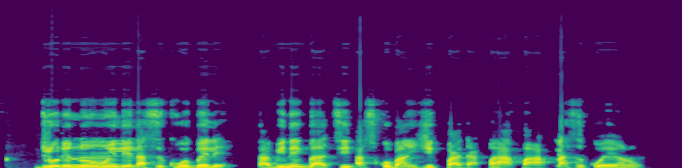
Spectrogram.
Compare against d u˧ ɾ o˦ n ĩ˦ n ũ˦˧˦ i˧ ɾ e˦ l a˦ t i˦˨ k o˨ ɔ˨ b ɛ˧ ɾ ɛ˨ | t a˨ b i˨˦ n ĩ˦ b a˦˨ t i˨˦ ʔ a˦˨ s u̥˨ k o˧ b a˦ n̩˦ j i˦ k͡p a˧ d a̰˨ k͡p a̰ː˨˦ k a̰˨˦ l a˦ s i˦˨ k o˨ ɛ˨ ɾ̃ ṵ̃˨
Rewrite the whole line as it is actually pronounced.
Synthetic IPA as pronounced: d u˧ ɾ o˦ n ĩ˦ n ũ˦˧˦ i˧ l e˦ l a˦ s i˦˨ k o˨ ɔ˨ ɡ͡b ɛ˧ l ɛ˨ | t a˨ b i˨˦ n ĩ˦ ɡ͡b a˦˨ t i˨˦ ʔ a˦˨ s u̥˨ k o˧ b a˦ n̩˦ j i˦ k͡p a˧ d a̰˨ k͡p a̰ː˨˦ k͡p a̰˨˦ l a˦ s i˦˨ k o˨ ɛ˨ ɾ̃ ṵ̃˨

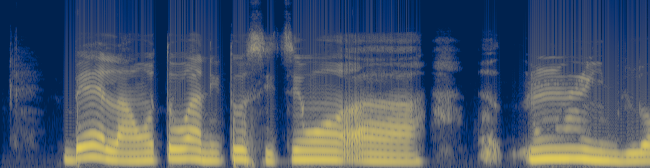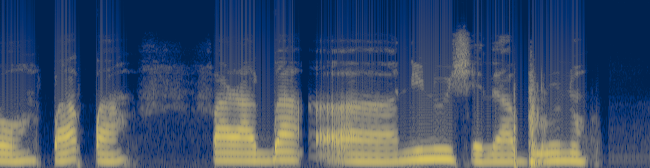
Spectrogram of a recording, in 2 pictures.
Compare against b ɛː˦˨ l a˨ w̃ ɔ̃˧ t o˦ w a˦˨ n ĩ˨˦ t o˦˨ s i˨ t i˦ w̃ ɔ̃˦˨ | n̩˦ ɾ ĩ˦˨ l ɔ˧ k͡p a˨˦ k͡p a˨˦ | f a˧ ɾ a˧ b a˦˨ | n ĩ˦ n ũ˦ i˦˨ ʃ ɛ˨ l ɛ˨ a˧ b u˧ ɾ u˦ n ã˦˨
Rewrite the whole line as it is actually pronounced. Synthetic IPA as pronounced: b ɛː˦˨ l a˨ w̃ ɔ̃˧ t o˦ w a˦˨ n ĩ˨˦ t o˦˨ s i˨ t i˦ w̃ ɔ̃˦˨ | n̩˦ ɾ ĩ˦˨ l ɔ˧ k͡p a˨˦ k͡p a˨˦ | f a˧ ɾ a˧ ɡ͡b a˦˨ | n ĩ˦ n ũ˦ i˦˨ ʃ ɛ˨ l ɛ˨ a˧ b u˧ ɾ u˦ n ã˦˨

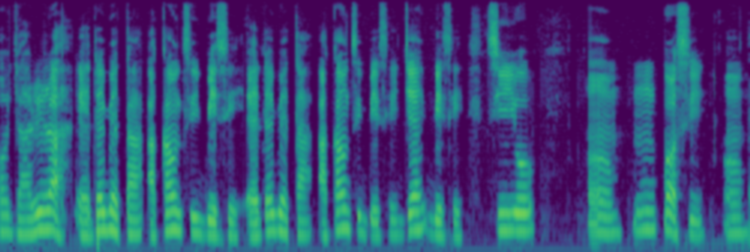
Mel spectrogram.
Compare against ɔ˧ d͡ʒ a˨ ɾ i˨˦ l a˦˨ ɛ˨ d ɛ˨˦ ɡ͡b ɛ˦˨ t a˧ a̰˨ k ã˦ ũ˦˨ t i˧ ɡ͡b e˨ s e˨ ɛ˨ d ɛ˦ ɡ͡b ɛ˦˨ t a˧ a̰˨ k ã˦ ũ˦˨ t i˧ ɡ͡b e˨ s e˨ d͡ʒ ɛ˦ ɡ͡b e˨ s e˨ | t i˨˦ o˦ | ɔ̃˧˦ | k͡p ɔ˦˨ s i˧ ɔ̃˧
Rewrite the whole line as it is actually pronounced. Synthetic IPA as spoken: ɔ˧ d͡ʒ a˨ ɾ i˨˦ ɾ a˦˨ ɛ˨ d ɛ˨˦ ɡ͡b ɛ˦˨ t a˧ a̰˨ k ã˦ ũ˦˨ t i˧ ɡ͡b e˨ s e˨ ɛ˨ d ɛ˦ ɡ͡b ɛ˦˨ t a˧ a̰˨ k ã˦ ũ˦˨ t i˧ ɡ͡b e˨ s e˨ d͡ʒ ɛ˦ ɡ͡b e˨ s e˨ | t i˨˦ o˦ | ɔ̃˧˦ | k͡p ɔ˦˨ s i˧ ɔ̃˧

